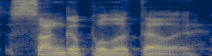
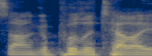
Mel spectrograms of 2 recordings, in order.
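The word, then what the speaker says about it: Sagapolutele: Okay, but so his second name is pronounced Kielve. Yeah, and then it's Sangapulatele. Sangapulatele. Yes, Sangapulatele is correct.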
